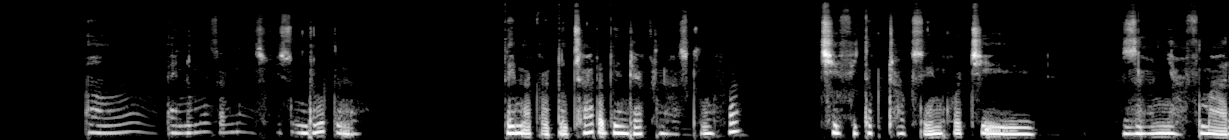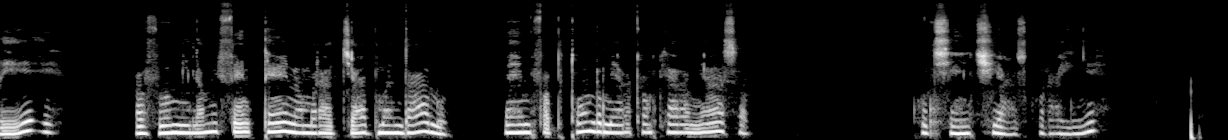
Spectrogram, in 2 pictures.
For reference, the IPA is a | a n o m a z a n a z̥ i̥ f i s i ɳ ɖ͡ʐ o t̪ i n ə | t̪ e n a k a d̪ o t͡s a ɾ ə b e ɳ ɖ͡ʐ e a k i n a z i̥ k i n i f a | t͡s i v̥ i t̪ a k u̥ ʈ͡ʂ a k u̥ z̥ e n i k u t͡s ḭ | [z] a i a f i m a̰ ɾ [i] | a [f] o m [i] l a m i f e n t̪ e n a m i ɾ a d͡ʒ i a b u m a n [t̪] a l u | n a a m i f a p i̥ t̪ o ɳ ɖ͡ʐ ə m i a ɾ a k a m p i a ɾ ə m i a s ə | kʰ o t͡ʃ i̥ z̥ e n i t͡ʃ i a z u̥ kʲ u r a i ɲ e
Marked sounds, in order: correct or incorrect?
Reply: correct, incorrect: e, incorrect: v, correct, incorrect: d̪

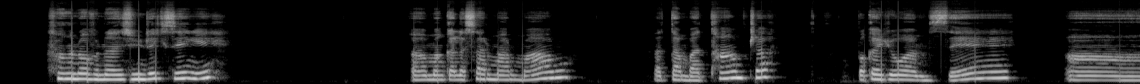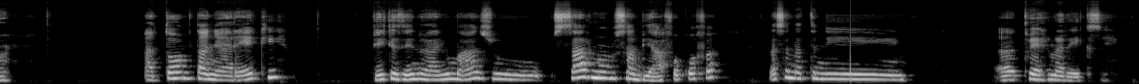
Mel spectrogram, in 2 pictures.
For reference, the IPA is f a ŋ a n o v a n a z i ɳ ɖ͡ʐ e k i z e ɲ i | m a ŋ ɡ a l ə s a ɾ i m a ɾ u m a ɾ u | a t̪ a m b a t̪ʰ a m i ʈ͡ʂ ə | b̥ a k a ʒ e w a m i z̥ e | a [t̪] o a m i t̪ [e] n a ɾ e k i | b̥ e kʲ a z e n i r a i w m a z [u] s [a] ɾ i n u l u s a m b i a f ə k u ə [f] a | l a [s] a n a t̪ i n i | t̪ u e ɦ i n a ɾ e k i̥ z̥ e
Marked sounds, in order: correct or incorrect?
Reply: correct, incorrect: a, correct, correct, correct, correct

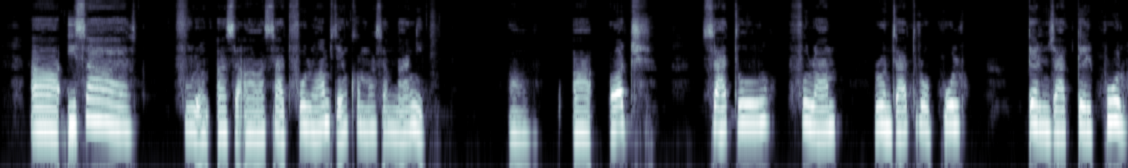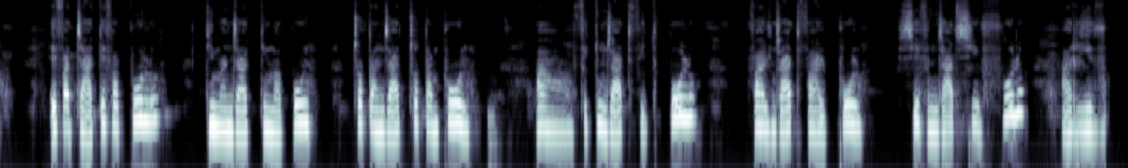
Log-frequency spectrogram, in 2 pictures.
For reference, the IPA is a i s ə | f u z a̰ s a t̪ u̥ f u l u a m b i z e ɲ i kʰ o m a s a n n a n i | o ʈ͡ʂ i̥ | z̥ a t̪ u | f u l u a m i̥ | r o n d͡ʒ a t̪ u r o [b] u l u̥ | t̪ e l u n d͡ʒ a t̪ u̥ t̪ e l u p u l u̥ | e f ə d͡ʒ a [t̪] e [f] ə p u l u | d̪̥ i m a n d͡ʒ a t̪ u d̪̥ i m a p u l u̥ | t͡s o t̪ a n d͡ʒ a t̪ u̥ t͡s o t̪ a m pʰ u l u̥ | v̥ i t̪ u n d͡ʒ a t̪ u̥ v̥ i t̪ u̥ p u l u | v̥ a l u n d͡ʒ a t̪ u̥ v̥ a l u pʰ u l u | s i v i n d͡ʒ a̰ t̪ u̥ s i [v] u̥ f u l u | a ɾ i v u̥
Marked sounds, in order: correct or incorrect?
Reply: incorrect: p, correct, correct, correct

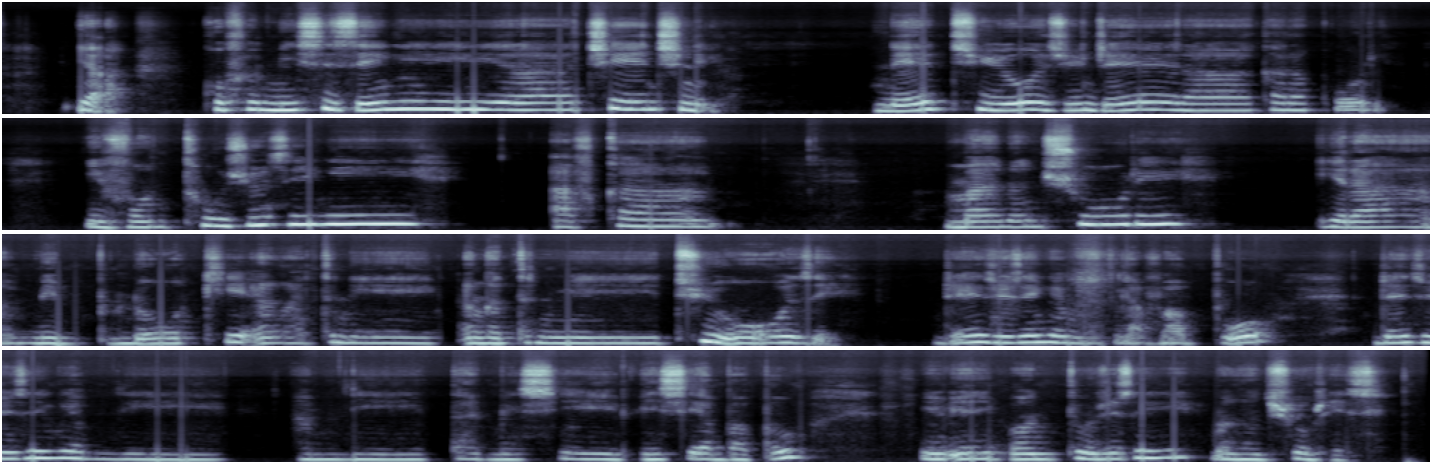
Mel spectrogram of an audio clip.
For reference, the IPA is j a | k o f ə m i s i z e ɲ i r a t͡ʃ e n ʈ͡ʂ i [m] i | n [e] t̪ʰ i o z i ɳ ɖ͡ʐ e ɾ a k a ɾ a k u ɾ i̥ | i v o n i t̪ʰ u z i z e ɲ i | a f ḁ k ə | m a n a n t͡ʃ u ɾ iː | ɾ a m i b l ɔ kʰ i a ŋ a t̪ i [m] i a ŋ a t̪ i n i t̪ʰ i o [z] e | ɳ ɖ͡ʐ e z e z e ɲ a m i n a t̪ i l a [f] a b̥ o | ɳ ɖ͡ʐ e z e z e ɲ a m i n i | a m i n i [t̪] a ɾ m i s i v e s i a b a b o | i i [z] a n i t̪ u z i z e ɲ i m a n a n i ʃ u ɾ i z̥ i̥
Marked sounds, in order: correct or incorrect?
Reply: incorrect: n, correct, incorrect: n, correct, incorrect: v, correct, incorrect: v

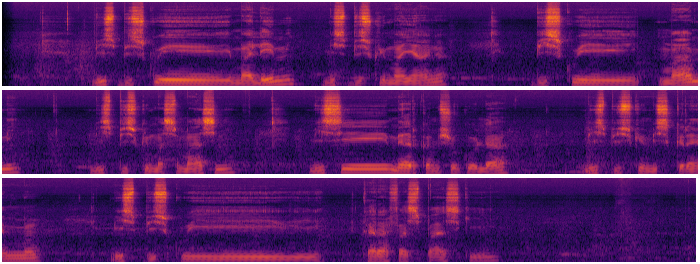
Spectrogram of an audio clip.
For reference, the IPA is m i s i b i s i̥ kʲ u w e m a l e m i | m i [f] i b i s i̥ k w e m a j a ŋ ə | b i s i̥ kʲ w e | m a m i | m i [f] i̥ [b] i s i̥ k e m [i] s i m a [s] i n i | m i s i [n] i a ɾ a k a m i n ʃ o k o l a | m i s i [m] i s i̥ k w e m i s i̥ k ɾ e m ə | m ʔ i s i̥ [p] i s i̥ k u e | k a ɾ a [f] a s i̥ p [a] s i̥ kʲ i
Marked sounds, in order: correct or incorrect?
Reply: incorrect: s, incorrect: s, correct, incorrect: a, correct, incorrect: m, incorrect: b, incorrect: b, correct, correct

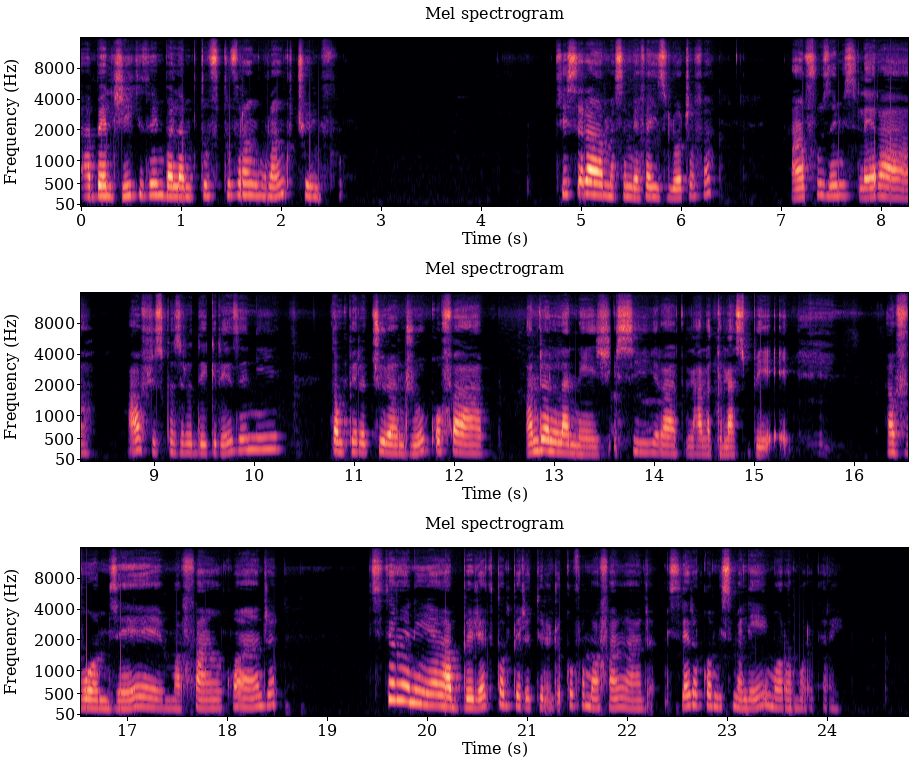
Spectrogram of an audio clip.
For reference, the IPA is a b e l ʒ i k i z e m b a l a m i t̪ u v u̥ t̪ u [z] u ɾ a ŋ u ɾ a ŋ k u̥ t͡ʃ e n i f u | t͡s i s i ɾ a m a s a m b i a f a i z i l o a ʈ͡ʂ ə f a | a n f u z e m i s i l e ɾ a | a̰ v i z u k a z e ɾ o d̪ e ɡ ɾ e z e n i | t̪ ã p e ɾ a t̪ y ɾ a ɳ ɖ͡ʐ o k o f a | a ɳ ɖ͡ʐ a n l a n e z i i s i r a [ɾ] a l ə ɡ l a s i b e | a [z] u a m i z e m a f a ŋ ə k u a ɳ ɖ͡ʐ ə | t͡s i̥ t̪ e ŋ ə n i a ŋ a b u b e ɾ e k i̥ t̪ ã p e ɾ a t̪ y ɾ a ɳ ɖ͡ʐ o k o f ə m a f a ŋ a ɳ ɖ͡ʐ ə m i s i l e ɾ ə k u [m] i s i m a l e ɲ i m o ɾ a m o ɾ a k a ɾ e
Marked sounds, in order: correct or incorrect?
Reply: incorrect: v, incorrect: l, incorrect: v, correct

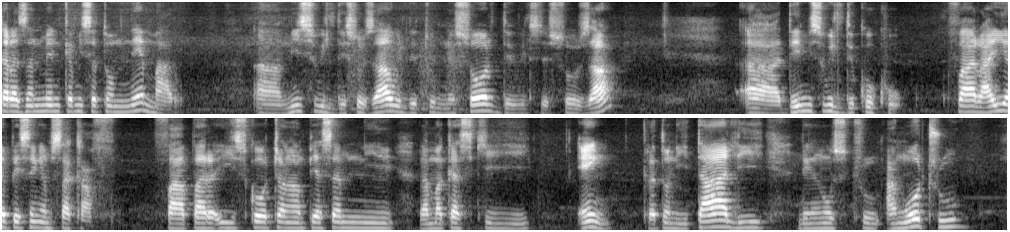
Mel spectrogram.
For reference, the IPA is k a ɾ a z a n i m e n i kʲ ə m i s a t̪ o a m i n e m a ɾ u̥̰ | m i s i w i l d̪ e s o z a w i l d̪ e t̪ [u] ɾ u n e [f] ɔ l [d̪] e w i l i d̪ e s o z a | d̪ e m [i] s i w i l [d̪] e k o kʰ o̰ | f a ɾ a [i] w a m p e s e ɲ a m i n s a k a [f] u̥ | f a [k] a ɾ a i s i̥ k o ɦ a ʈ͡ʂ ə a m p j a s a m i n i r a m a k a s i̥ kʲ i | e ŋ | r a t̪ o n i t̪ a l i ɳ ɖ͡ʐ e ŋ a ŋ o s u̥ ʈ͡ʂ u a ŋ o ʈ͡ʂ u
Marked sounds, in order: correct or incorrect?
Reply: correct, incorrect: s, correct, correct, correct, correct, correct, incorrect: p

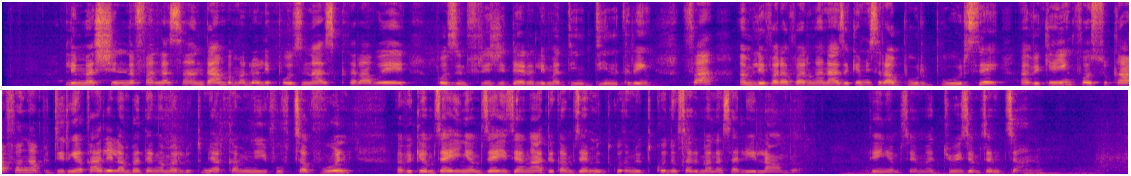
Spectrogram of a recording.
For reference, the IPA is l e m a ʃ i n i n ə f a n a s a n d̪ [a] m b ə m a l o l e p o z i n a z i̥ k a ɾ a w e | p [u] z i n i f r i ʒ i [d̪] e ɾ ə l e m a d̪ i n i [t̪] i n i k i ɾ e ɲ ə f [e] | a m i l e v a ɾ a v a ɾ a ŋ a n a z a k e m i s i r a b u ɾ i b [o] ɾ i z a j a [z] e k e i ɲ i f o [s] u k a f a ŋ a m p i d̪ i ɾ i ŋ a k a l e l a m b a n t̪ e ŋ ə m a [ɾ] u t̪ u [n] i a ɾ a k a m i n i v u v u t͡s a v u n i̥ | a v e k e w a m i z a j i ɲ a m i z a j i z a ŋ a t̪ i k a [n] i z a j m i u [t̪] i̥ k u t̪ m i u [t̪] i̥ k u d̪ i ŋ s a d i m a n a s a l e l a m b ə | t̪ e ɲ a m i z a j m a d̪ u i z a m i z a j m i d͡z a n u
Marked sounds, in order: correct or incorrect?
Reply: correct, incorrect: o, correct, incorrect: d̪, incorrect: a, incorrect: u, incorrect: v, correct, incorrect: l, incorrect: m, incorrect: m, incorrect: d̪, incorrect: d̪

